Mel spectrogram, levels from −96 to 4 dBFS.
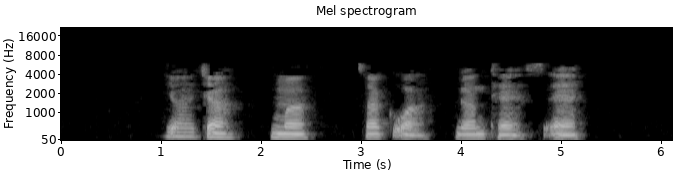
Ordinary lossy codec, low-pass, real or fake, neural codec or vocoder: MP3, 24 kbps; 7.2 kHz; real; none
